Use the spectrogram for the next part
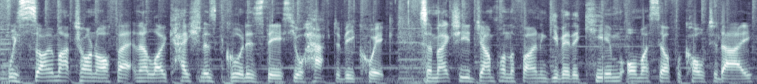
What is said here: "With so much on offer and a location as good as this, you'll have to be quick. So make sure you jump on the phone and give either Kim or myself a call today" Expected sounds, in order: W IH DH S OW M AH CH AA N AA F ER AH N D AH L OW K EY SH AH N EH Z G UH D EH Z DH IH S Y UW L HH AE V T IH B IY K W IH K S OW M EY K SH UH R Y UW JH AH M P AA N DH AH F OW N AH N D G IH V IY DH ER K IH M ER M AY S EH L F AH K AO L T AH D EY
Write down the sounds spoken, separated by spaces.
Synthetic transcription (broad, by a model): W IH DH S OW M AH CH N AA F ER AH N AH L OW K EY SH AH N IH Z G UH D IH Z DH IH S Y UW L HH AE F T IH B IY K W IH K S OW M EY K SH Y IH JH AH M P N DH AH F OW N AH N G IH V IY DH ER K IH M ER M AY S EH L F AH K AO L T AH D EY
